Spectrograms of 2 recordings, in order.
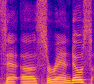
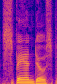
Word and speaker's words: Sarandos: So this was an interview with Maureen Dowd, which is, his name is Ted Sarandos. I can never pronounce his name. I just want to say Spandos, but that's not what his name is.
